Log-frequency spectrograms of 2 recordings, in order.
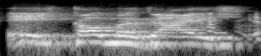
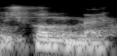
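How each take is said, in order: First: It is said in an angry, loud tone. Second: It is said in a gentle, calm tone.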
